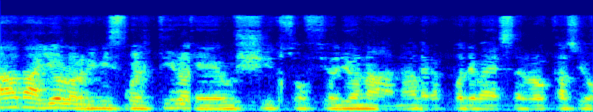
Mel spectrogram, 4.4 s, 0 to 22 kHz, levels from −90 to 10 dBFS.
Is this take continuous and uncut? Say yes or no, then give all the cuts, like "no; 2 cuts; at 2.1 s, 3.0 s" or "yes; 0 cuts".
no; 4 cuts; at 0.9 s, 1.4 s, 2.1 s, 3.2 s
